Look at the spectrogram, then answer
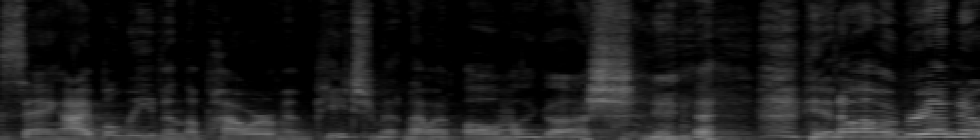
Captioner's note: laughs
